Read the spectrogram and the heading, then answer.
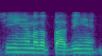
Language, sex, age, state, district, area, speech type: Hindi, male, 45-60, Uttar Pradesh, Sonbhadra, rural, conversation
